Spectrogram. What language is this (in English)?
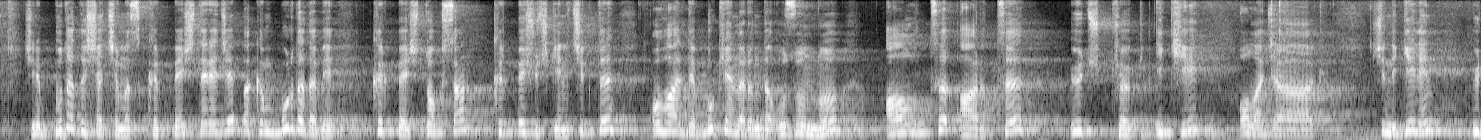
Turkish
